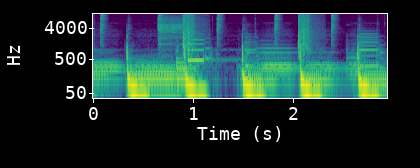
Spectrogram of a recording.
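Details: Rhythmic music with deep bass beats and instrumental chords; no animal sound is heard.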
